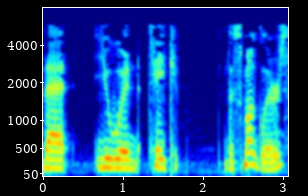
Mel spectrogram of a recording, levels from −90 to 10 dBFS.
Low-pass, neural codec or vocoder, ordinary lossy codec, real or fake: 7.2 kHz; none; MP3, 24 kbps; real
